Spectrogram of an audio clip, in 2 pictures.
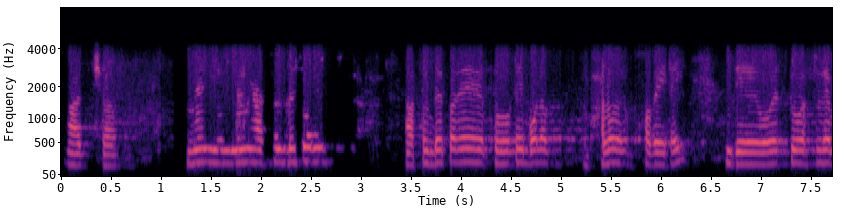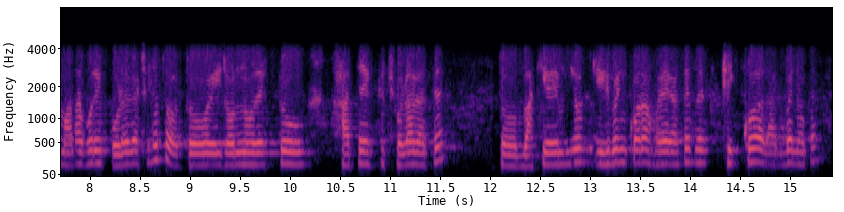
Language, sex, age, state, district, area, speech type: Bengali, male, 18-30, West Bengal, Paschim Bardhaman, rural, conversation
